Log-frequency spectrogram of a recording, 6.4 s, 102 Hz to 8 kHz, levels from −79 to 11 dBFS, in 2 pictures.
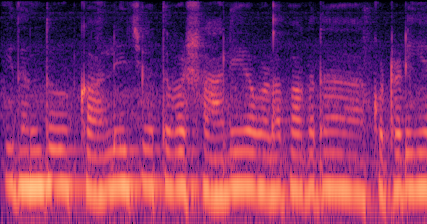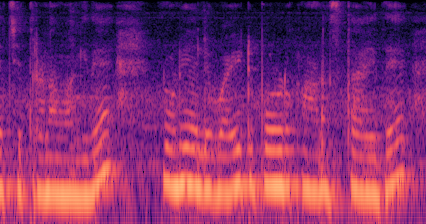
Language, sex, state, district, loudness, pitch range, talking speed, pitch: Kannada, female, Karnataka, Gulbarga, -13 LUFS, 195-215 Hz, 130 wpm, 200 Hz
